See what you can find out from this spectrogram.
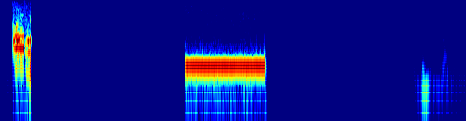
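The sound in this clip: A single steady telephone tone, about a second long and held at one even pitch, sounds while a call is being transferred, set between short bursts of sound with silence around it.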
